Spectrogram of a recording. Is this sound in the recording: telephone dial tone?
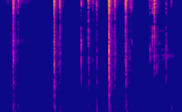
no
